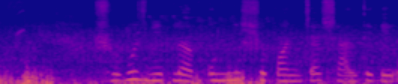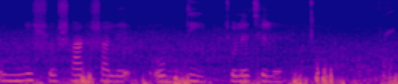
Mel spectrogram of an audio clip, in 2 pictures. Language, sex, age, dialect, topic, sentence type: Bengali, female, 36-40, Standard Colloquial, agriculture, statement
